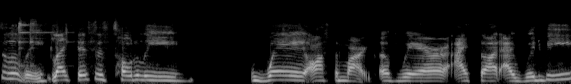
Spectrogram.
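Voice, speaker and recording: A woman with an American accent speaks at a fairly slow pace and medium pitch with lively intonation, the sound dry and close with no echo against a quiet background. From Detroit, Michigan. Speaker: sports journalist and podcast host. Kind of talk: casual interview. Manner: animated.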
